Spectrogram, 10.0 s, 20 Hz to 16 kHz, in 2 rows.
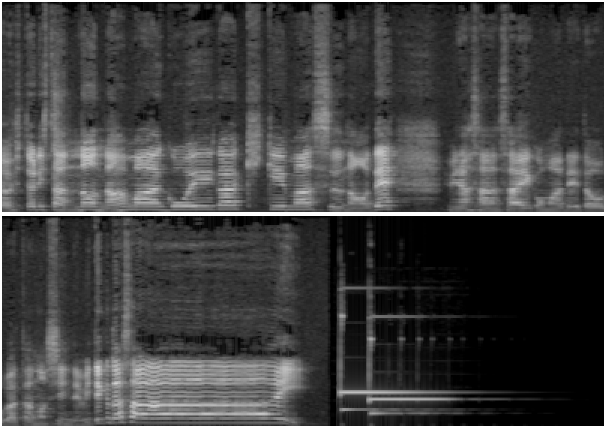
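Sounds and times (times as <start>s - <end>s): two-note chime: 7.8s - 9.7s.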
